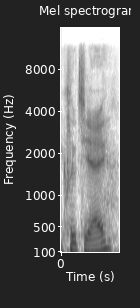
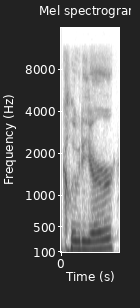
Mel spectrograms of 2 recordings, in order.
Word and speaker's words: Cloutier: yeah right like the the really pretentious way to say it would be cloutier which is the most accurate i guess but i i've heard all kinds of pronunciations but i've heard clutier which is harder to say but cliche is i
